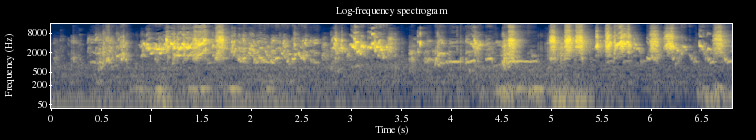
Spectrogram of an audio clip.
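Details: Pet budgerigars happily chatter in a long warbling ramble of raspy squawks, clicks and chirps, with a pause near three and a half seconds before louder bursts.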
